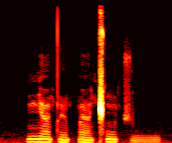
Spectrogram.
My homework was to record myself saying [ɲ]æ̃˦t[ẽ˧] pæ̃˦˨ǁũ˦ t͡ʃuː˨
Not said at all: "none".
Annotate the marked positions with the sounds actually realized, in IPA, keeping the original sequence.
ɲ, ẽ˧

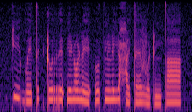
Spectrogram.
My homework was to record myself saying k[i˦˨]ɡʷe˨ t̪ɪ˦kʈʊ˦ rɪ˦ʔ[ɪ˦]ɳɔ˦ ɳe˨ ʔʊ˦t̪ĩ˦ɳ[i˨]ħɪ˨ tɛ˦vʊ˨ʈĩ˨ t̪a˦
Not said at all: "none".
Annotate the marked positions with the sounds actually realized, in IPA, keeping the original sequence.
i˦˨, i˦, i˦

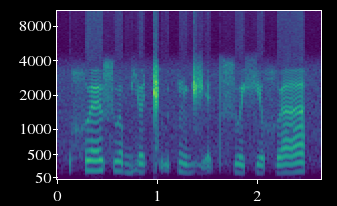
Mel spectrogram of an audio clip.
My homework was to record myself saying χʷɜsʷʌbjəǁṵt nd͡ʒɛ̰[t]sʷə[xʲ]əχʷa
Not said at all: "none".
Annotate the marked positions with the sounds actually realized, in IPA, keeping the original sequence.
t, xʲ

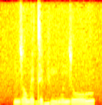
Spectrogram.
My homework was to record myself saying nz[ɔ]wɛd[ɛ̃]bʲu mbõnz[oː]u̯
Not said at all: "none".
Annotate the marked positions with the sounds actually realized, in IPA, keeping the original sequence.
ɔ, ɛ, oː

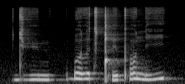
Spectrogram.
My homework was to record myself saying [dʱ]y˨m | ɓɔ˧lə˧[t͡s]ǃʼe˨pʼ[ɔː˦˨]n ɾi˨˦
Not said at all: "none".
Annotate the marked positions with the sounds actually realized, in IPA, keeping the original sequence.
dʱ, t͡s, ɔ˦˨

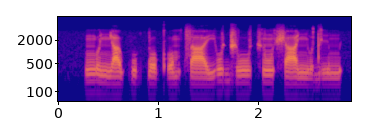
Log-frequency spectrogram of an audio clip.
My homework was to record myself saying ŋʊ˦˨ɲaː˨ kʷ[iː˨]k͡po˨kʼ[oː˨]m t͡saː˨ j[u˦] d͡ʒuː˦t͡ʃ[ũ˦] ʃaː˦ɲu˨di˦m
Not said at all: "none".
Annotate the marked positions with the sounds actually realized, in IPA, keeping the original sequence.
i˨, o˨, u˦, ũ˦

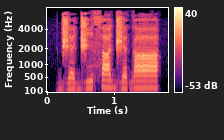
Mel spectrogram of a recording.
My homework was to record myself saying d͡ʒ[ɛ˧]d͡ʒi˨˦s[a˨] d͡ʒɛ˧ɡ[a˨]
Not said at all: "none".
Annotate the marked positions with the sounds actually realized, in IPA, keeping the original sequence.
ɛ˨, a˦, a˦

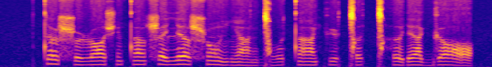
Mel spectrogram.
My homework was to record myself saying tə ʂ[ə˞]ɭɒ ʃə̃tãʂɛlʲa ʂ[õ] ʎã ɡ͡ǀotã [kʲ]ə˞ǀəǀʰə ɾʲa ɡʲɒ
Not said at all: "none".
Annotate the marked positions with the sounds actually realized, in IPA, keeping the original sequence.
ə˞, õ, kʲ

